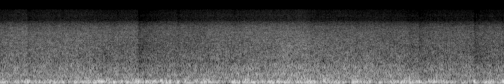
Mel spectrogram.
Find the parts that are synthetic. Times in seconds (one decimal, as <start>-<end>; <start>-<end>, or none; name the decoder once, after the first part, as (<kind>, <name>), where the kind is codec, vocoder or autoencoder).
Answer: none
